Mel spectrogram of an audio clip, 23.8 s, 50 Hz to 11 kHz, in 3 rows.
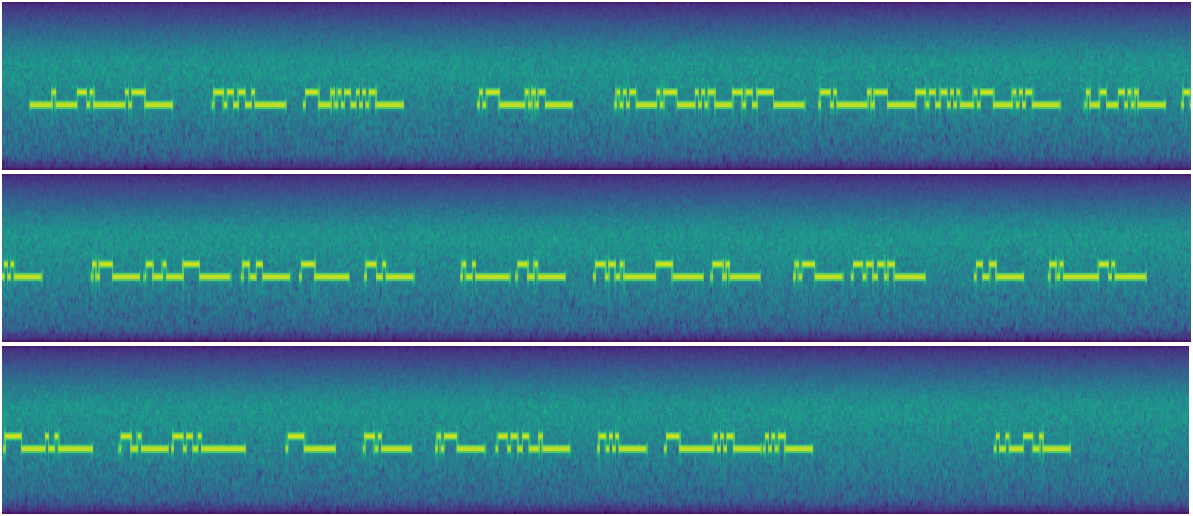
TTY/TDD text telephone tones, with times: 0.5-1.0 HE
1.6-4.8 POSSESSES
5.0-5.9 THE
6.3-11.5 RESURRECTION,
12.0-13.4 THE
13.8-16.8 LIGHT,
17.2-18.9 THE
19.3-22.8 CROSS,

